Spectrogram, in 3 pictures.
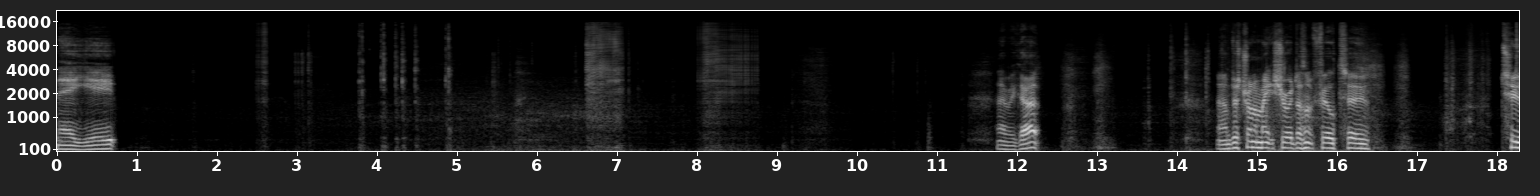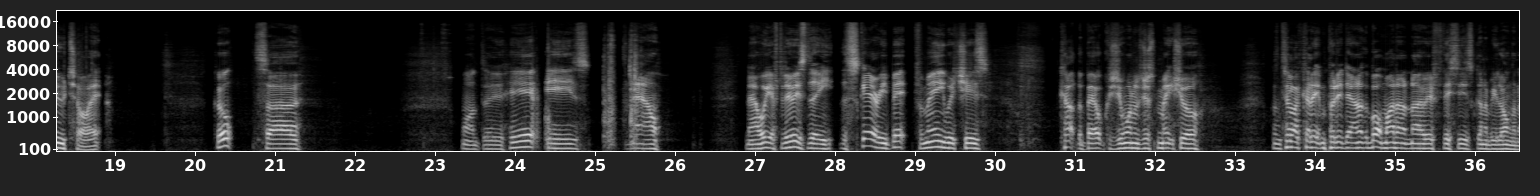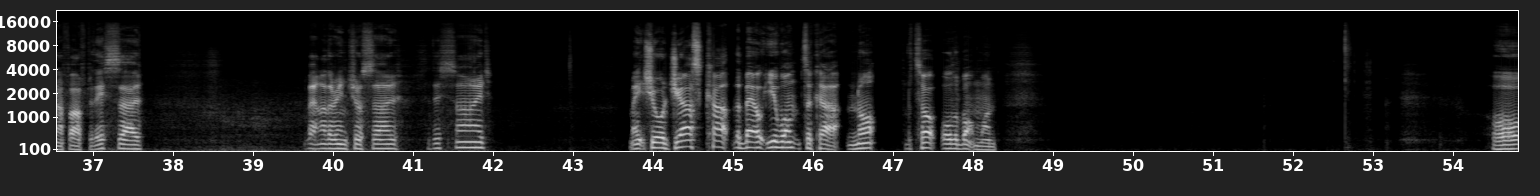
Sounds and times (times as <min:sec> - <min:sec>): Speech: 0:00.0 - 0:00.8, 0:11.7 - 0:12.3, 0:14.5 - 0:16.4, 0:18.0 - 0:19.0, 0:20.2 - 0:21.4, 0:23.3 - 0:25.8, 0:26.9 - 0:30.0, 0:30.8 - 0:32.6, 0:33.5 - 0:37.6, 0:39.7 - 0:42.0, 0:43.7 - 0:48.3, 0:54.4 - 0:54.8.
